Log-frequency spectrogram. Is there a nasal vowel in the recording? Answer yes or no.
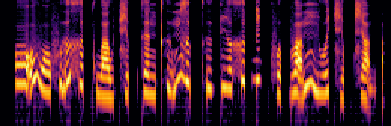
no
